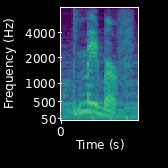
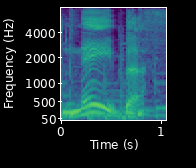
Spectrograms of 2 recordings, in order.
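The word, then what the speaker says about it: Naboth: that's what i said mayberff i think you're saying it wrong his name was neybeth ah bless you never mind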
